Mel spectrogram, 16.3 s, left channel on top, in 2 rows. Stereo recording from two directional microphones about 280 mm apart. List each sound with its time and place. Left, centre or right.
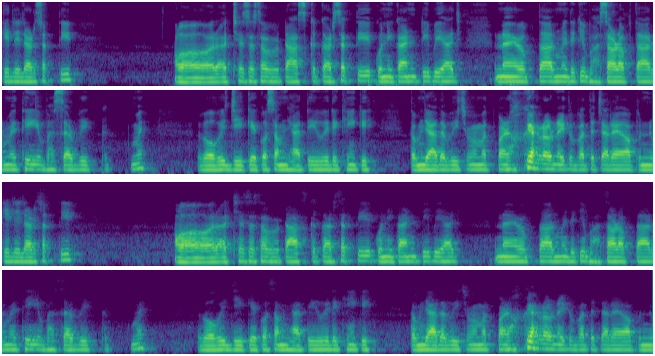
0.0 s speech: centre
2.1 s speech: left
10.6 s speech: left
